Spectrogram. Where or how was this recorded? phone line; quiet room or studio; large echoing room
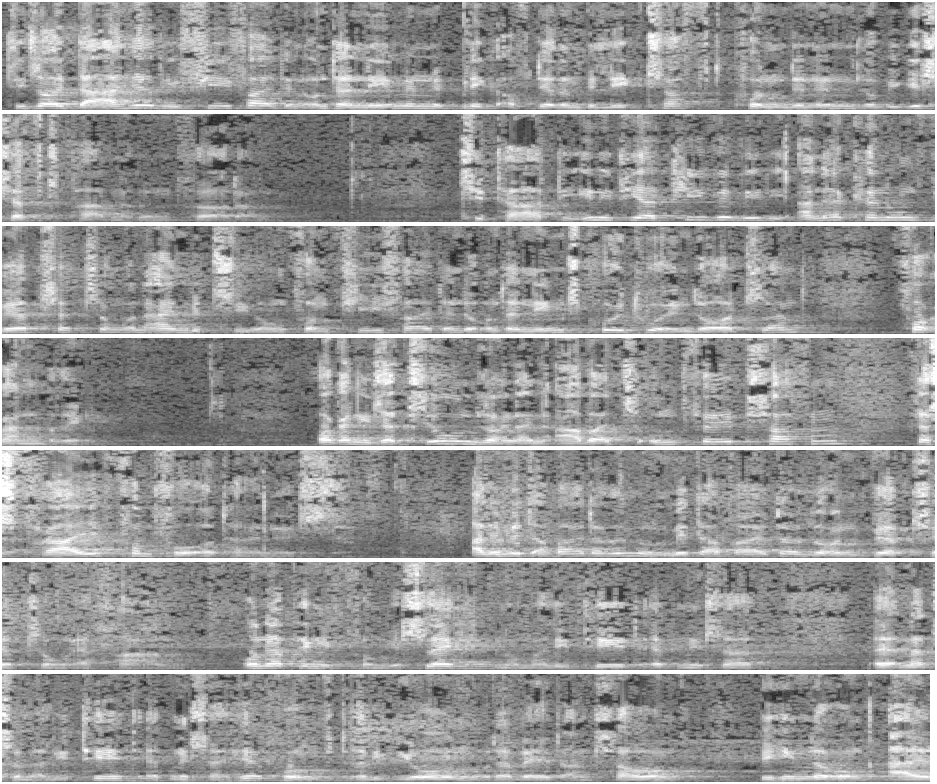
large echoing room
